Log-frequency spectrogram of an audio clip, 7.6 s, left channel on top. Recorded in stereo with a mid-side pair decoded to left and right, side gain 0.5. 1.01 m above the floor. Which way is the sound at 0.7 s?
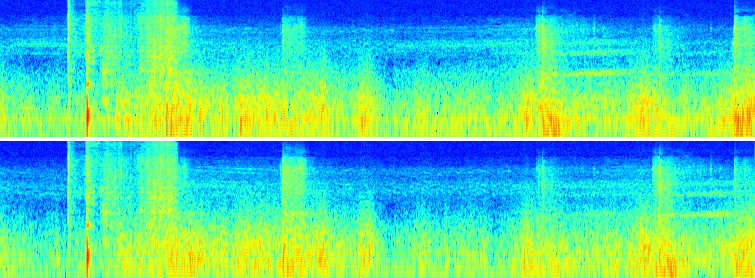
Straight ahead.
